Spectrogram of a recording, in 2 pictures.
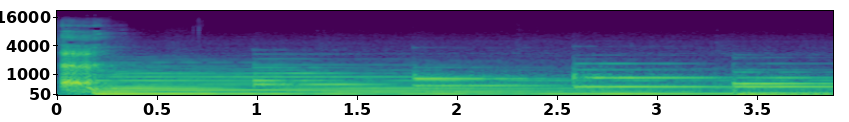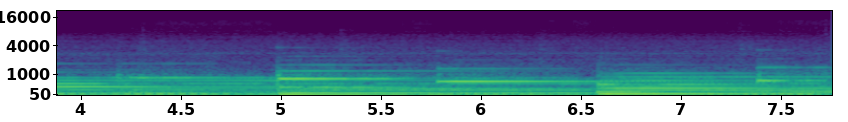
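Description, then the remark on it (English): Sustained piano chords, a progression taken from a guitar section, change every second or so while a higher lead melody moves over the top, steady and fairly loud, with no voices, giving a gentle, slightly eerie music-box feel. “So I took basically the chord progression from my guitar section um, and put basically put it on a piano and put a set a lead section over the top and made it just sound beautiful if I do say so myself.”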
